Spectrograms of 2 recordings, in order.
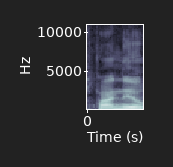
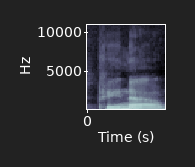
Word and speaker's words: pineal: Egypt Oh Bach women always mispronounce pineal gland as penile gland so I like to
